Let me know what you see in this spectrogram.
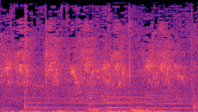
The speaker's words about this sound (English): Standing on my balcony, enjoying the sunshine, listening to all the birds, sparrows mostly.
